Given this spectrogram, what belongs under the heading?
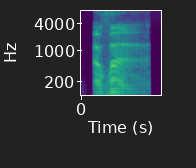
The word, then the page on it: aver: British English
